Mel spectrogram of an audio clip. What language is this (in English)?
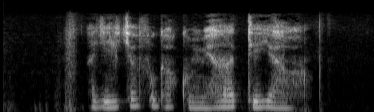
Kinyarwanda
